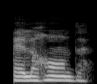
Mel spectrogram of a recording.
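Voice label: "elles rendent", French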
